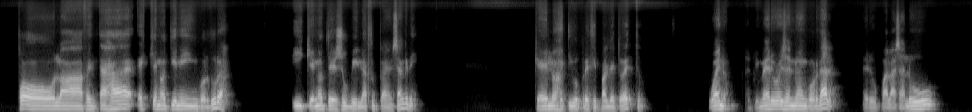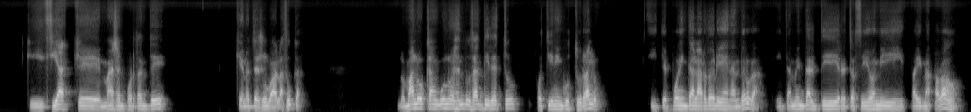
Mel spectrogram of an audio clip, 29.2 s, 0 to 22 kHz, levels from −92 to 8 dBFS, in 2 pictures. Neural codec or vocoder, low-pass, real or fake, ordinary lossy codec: autoencoder, 48 kHz, 32 numbers a frame, DAC-VAE, trained on Japanese speech; none; fake; none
